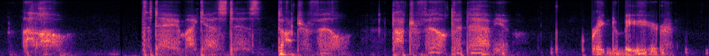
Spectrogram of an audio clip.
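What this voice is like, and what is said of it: Whispered voice with attempted accent. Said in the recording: “I tried to do a whisper, and I wasn't sure how to do something accent with a whisper.”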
